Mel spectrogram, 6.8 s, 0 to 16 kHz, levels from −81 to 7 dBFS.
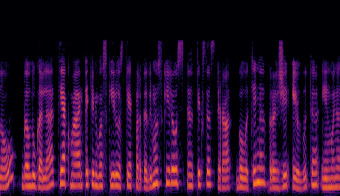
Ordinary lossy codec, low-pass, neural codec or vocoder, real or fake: MP3, 96 kbps; 7.2 kHz; codec, 16 kHz, 1 kbps, FreqCodec, larger model; fake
